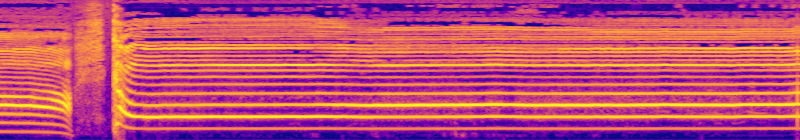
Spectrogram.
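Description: Spanish-language football commentator's long drawn-out goal call. One held note falls away just under a second in, and after a brief breath a new, higher note is held steady for about seven seconds.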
